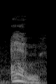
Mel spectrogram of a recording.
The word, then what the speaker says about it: and: It's just the sound of the letter N.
